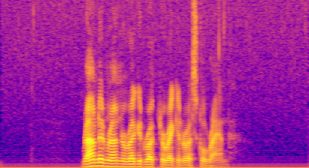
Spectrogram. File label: fast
